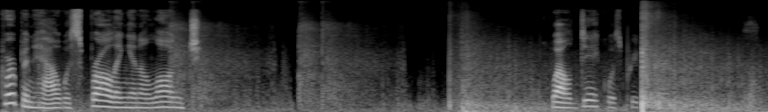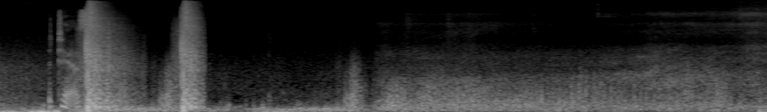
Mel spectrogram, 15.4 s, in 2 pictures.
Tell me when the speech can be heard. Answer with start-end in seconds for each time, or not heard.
0.0-2.0, 5.5-7.5, 8.2-8.6.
